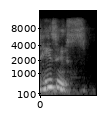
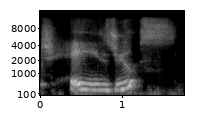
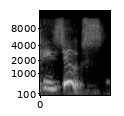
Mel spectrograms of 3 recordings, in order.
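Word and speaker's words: Jesús: it it's manolo and jesus manolo and cheese juice you don't pronounce the j where's the j and manolo and t zeus stop worrying will you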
